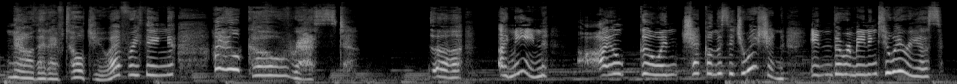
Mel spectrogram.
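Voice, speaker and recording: An airy young woman guide from a video game, easily flustered and fond of avoiding work. Her high voice swings widely, expressive and hesitant, over faint music. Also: unhurried, heavily acted. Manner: expressive, hesitant, sighing delivery. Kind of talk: video game cutscene acting.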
